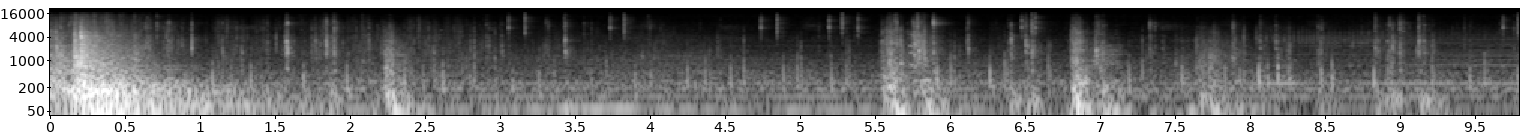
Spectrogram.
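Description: Footsteps tread slowly across a floor.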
